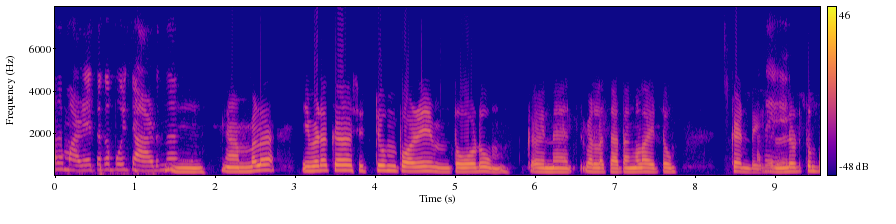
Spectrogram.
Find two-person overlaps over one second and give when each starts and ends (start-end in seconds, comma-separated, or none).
none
